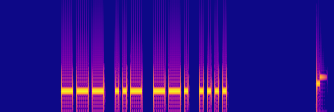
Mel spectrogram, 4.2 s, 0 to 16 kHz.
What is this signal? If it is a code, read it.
Morse code, heard as a keyed tone, about 25 wpm, 700 Hz. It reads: OUGH
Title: Multi-letter Phonemes Quick Fire 25wpm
